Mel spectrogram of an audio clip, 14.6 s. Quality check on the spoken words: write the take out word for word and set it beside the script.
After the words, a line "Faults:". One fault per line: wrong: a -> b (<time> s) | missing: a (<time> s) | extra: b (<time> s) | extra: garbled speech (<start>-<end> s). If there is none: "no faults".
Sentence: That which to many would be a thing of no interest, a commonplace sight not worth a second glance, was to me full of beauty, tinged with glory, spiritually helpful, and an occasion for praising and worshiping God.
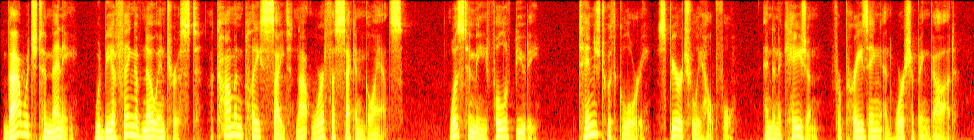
That which to many would be a thing of no interest, a commonplace sight not worth a second glance, was to me full of beauty, tinged with glory, spiritually helpful, and an occasion for praising and worshiping God.
Faults:
no faults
